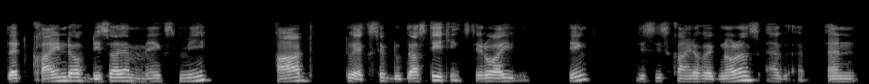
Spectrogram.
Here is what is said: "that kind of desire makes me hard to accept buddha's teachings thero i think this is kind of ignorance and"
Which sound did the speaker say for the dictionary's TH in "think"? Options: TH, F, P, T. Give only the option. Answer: T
